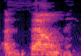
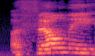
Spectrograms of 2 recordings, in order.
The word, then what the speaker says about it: Athelney: and loses alfred retreats to a swamp called athelme a felony is spelled uh fell me a-t-h e-l-n-e-y alfred and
